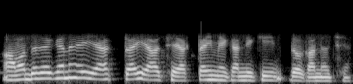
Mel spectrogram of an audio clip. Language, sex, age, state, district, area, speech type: Bengali, female, 30-45, West Bengal, Dakshin Dinajpur, urban, conversation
